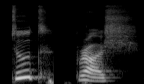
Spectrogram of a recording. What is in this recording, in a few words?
"toothbrush", english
